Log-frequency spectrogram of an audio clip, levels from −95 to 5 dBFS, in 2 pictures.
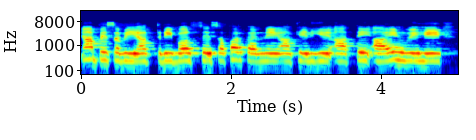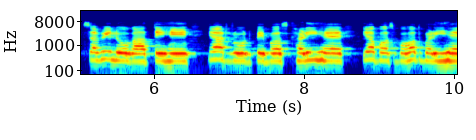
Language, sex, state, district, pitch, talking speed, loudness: Hindi, female, Bihar, Saran, 260 Hz, 185 wpm, -14 LUFS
